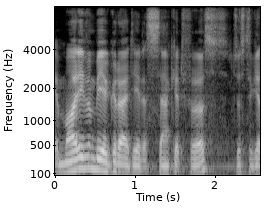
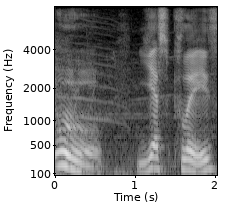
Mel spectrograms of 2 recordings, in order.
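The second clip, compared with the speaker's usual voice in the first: eager, greedy, high, tempted voice; 5 semitones higher, 3 dB louder than usual. Imitating enemies who can't resist a lone general: imitating eager temptation. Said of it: "They're like".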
